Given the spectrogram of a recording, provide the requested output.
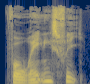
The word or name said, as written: forureningsfri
